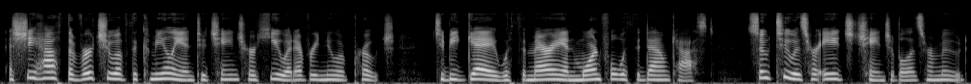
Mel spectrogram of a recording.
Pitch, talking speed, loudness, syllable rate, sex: 220 Hz, 220 wpm, -19 LUFS, 5.5 syllables/s, female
